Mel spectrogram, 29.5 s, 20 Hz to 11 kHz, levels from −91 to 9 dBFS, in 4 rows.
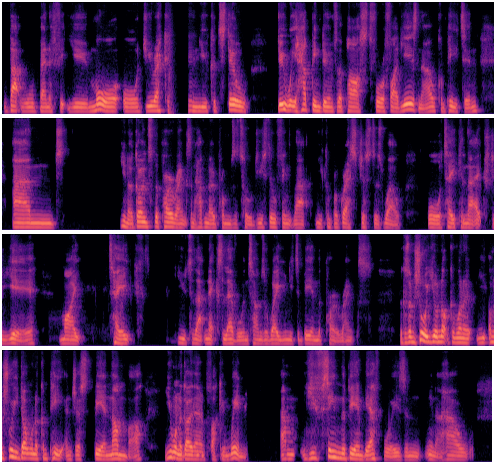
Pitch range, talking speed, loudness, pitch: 110-130 Hz, 235 wpm, -24 LUFS, 120 Hz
